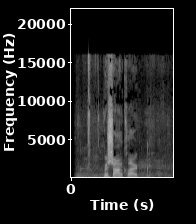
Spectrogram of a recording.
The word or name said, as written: RAHSHAWN CLARK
